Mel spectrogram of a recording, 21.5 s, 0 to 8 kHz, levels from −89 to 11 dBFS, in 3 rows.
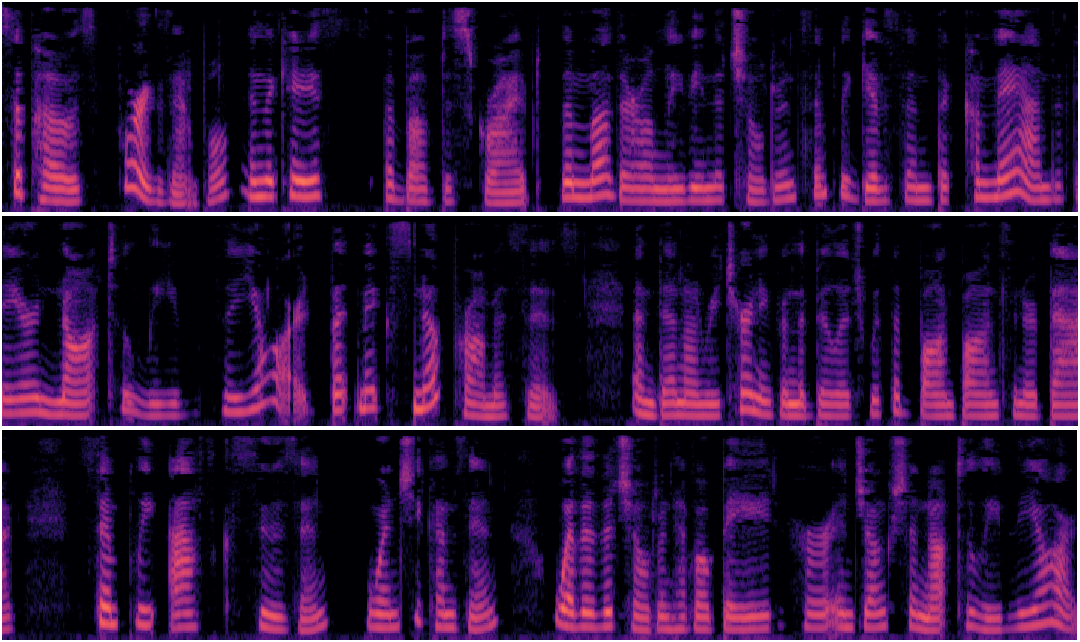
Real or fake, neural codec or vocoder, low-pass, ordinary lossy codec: real; none; 7.2 kHz; MP3, 32 kbps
